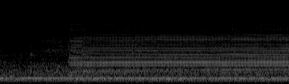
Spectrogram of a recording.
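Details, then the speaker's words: Dell XPS M1210 laptop powering on after an SSD install: a steady low hum, then a thin, even whine as the DVD drive spins up at start, which is normal for this drive. "yeah, DVD drive likes to make that noise when it starts."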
